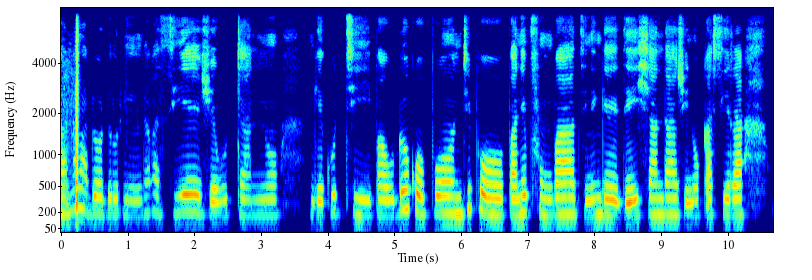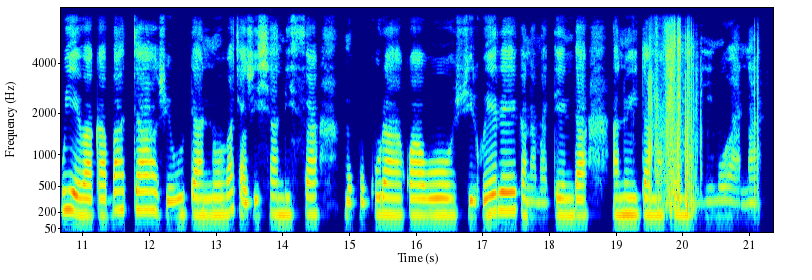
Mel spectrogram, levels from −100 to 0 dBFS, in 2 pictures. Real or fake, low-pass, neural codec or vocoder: real; 7.2 kHz; none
